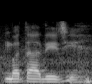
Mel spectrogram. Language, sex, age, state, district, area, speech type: Urdu, male, 18-30, Uttar Pradesh, Gautam Buddha Nagar, rural, spontaneous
